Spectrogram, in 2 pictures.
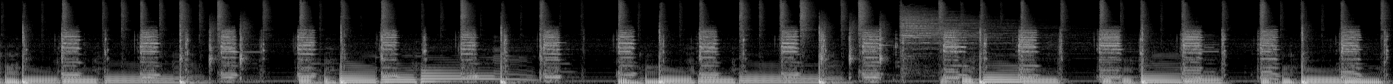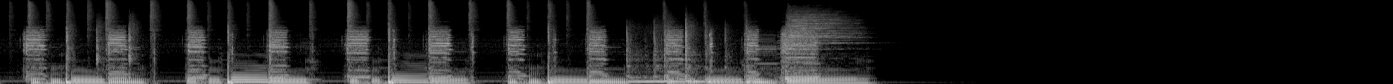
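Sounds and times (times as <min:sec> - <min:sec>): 
keyboard: 0:00.0 - 0:08.8, 0:09.4 - 0:22.7.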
